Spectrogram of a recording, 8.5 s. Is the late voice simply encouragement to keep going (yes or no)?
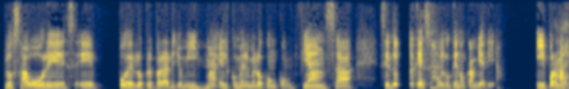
yes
